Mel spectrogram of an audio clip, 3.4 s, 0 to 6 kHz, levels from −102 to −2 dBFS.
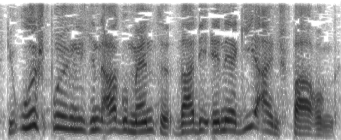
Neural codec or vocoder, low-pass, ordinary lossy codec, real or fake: none; 5.4 kHz; none; real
